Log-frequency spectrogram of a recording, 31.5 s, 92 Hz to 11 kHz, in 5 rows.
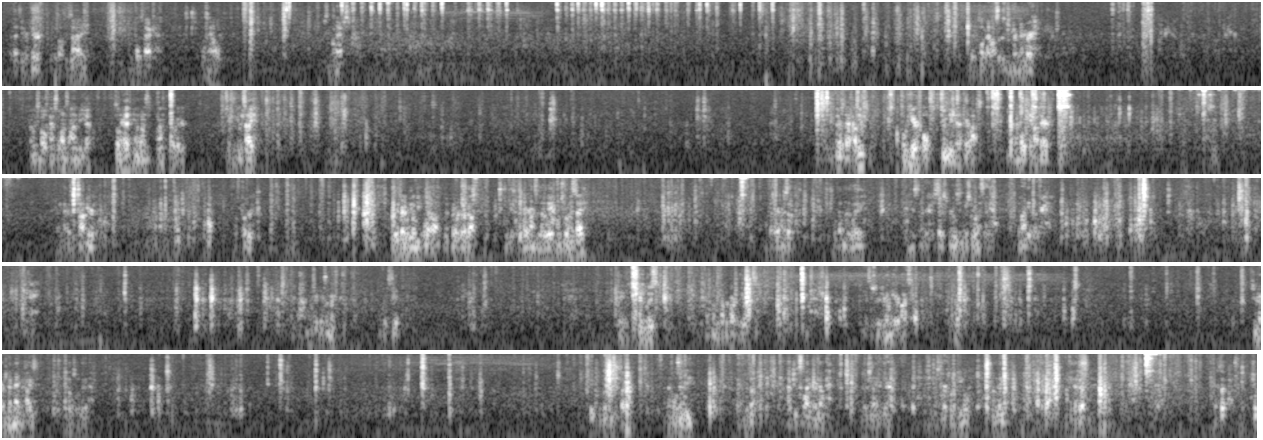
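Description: Hand tools and metal parts clinking and rattling in irregular bursts as the carburetors are unbolted and worked loose from a Honda Sabre V4 motorcycle, with the loudest clatter a little before halfway.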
